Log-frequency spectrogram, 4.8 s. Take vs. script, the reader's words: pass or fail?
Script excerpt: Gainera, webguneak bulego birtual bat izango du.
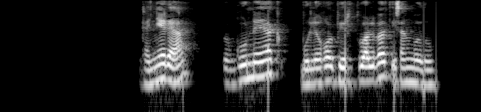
pass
